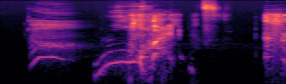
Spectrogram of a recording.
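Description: A young woman exclaims loudly in surprise.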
